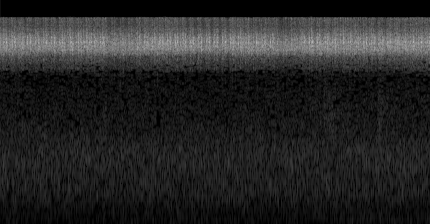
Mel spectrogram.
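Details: Chorus of crickets stridulating with their wings; a continuous, very high, buzzy trill runs at near-constant volume for the entire few seconds, over a quiet soft background hiss.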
